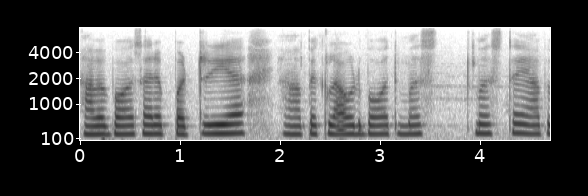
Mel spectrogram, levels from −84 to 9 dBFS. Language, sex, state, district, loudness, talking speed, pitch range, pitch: Hindi, female, Jharkhand, Palamu, -16 LUFS, 190 wpm, 225-230 Hz, 230 Hz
